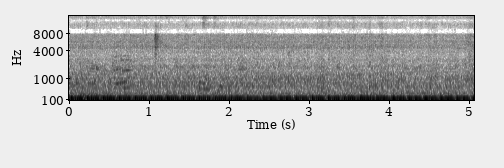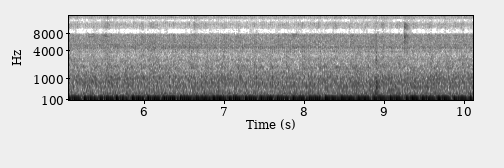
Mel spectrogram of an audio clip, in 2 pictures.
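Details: Cold start attempt on 1967 Mercury Park Lane, 410 Ford FE engine, on jumper cables: low laboured starter churn about two and a half turns a second, no catch; battery deader than thought, spark possibly inconsistent.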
